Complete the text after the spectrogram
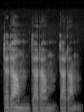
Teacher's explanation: with the first syllable unstressed and the second stressed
